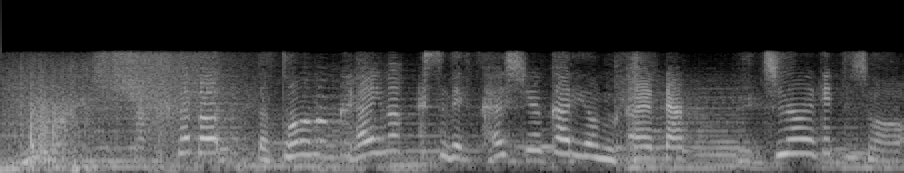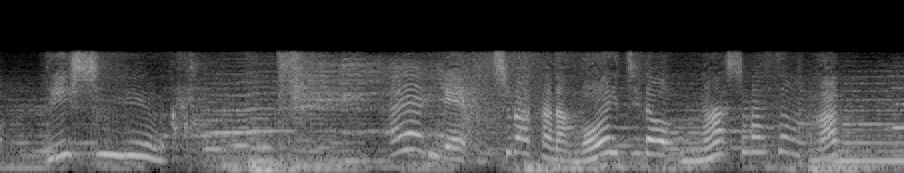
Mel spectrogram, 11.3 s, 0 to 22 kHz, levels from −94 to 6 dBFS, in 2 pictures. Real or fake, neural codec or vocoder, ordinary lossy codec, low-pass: fake; codec, 16 kHz, 0.5 kbps, X-Codec, HuBERT features, trained on general audio; none; 7.2 kHz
